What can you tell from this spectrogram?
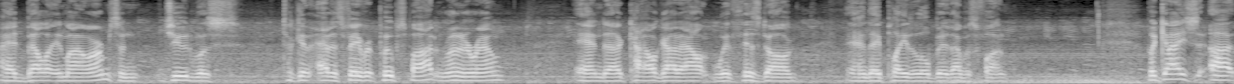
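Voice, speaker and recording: Over noticeable background noise, a man with an American accent speaks with fairly even intonation and long, frequent pauses. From Indiana, US Midwest. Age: 70s. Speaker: realtor and YouTuber. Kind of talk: casual vlog talk. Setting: outdoors.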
